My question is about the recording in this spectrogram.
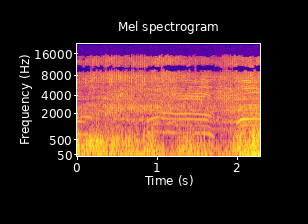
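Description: Distant diesel tractors working a harrowed field: a low, steady engine drone.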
